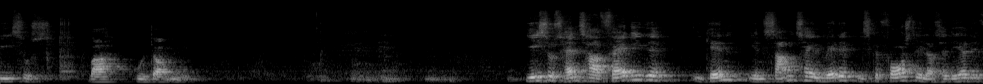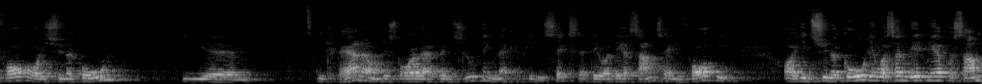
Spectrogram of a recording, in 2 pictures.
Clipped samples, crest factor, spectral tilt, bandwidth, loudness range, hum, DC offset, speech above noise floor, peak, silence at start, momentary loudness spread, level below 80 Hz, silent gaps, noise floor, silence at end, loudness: under 0.1%; 20 dB; -5 dB/octave; 15 kHz; 8 LU; none; under 0.1%; 34 dB; -10 dBFS; 0 s; 18 LU; under -90 dBFS; none; -62 dBFS; 0 s; -29 LUFS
